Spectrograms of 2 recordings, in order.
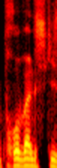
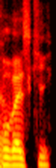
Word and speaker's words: Prowalski: Je prononce bien Eric? Oui, Prowalski, c'est très bien. Prowalski.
